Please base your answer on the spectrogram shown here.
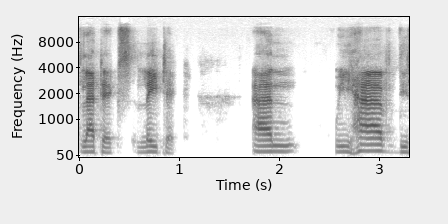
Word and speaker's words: LaTeX: that I mean yeah we pronounce and latex yeah we say latex not latex latex and we have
